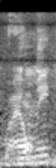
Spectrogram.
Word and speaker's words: Wyoming: Like even with the Wyoming move, like, I said it right? Wyoming? – Yes.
